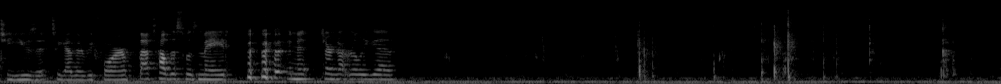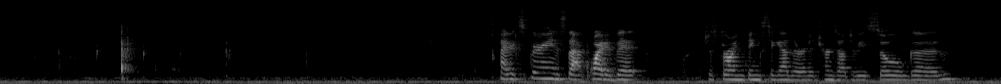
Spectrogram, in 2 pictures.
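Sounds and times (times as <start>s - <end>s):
chewing close to microphone: 4.3s - 15.0s.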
